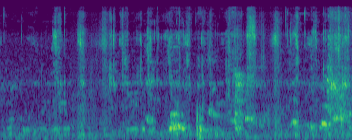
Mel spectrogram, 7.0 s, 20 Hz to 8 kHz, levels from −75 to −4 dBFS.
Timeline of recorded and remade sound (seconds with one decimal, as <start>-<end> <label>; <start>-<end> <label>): 0.0-1.4 recorded; 1.4-2.2 remade; 2.2-4.9 recorded; 4.9-5.6 remade; 5.6-6.6 recorded; 6.6-7.0 remade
